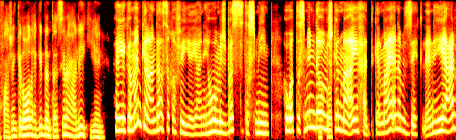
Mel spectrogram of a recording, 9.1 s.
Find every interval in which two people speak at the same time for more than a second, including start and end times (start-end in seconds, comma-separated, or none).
none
